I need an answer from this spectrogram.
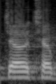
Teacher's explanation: च छ किस वर्ग में आता है तो आप बताओगे तालू में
